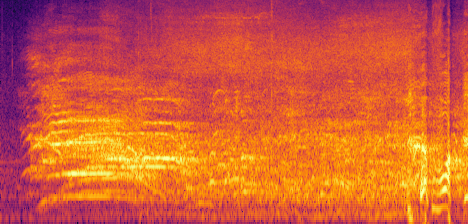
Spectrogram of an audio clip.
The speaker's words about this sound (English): Why are we booing that?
